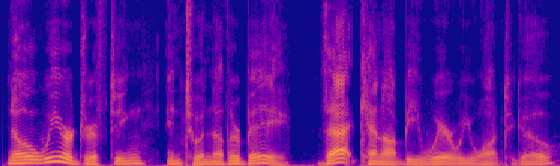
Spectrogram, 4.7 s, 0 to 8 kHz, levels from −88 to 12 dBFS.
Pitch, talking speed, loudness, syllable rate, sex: 125 Hz, 195 wpm, -19 LUFS, 5.2 syllables/s, male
